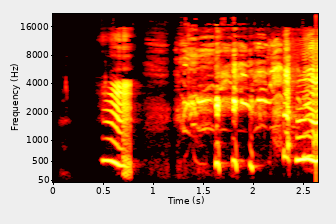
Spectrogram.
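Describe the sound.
A voice imitates a small, baby-like snore: a quick rising squeal, then a string of short nasal snorts and wheezy grunts that end in a drawn-out whine.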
